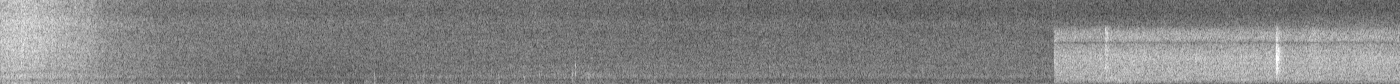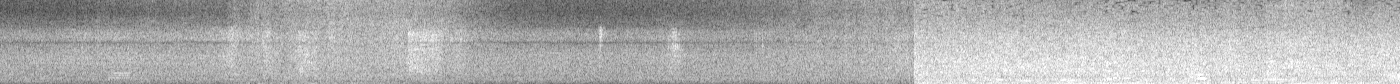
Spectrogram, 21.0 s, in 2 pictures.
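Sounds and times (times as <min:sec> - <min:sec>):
ocean waves breaking: 0:00.0 - 0:01.7, 0:07.9 - 0:21.0.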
